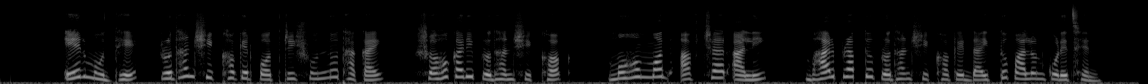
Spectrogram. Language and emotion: Bengali, neutral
